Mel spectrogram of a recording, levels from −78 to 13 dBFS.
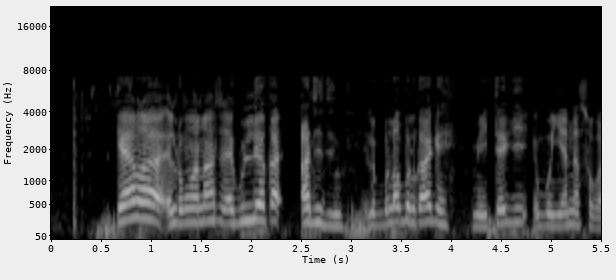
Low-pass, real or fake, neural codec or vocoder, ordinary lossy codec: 7.2 kHz; fake; codec, 16 kHz, 16 kbps, FreqCodec, larger model; none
